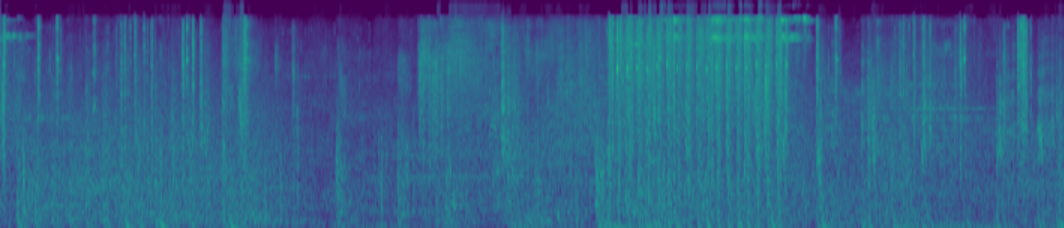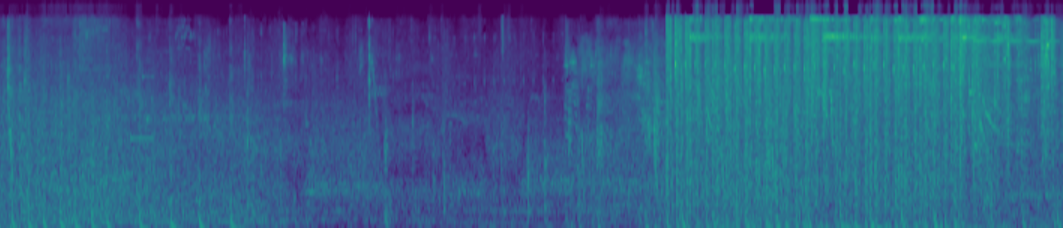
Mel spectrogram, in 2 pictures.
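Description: Heavy gunfire in a firefight in The Finals, with sustained loud bursts and rapid shots running across the whole stretch, joined by explosions and chaotic game effects, with voices mixed underneath.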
